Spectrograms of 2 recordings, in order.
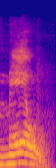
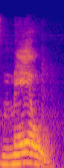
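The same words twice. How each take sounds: First: It is said with a Brazilian Portuguese accent. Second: The same.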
